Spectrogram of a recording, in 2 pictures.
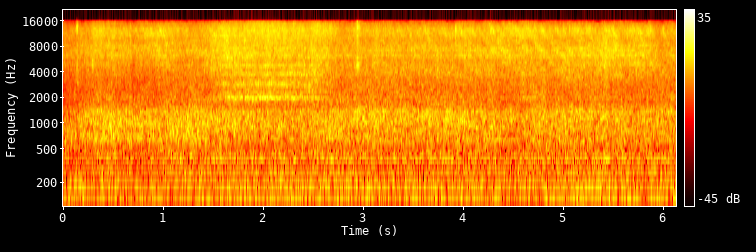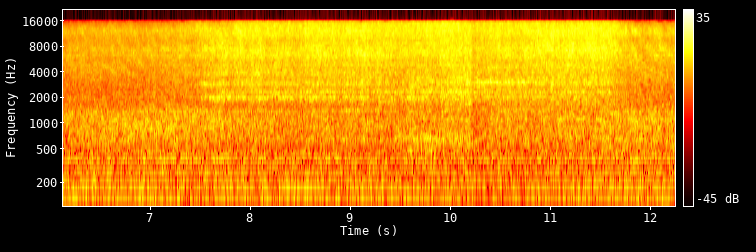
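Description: JR series 285 Sunrise Express sleeper train running at speed on the track alongside, a steady rolling rumble mixed with the road noise of the moving car carrying the camera. A faint high-pitched whine comes in twice.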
